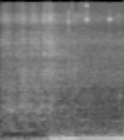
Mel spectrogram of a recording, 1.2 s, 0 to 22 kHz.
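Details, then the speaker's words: 2010 Hyundai Getz that would not start (no fault codes), after replacing the crank angle sensor near the transmission by the exhaust manifold: brief crank, fires at once into a strong, even run; normal start. "Yes, this is started. This is after replacing the crank angle sensor. So the job is done."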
